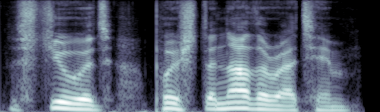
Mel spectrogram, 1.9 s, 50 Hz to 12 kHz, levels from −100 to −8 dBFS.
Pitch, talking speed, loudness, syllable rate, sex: 140 Hz, 190 wpm, -16 LUFS, 5.9 syllables/s, male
